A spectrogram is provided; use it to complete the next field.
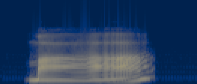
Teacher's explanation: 第二声是由3度升到5度，即所谓的中声，从中间越升越高，最后升到顶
